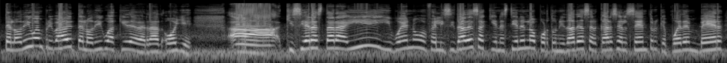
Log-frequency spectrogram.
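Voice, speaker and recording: A woman's voice: high-pitched, normal speed, noisy background. A woman hosting a conversational radio interview, speaking effusively and often repeating her words. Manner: effusive, hesitant phrasing with frequent repetition. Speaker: radio show host.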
